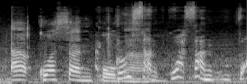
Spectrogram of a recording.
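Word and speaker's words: croissant: Croyant? Ah kwasant po.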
